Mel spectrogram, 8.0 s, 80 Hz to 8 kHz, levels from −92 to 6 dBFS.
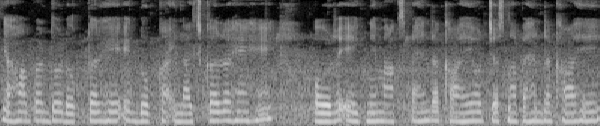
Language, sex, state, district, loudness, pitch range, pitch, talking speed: Hindi, female, Bihar, Purnia, -17 LUFS, 195-210 Hz, 205 Hz, 180 wpm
